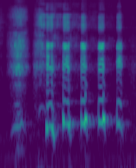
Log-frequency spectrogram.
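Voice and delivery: high, loud giggle; laughing. Real, not acted. Streamer amused by her failed accent, high giggling. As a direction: burst into high giggles at yourself.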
